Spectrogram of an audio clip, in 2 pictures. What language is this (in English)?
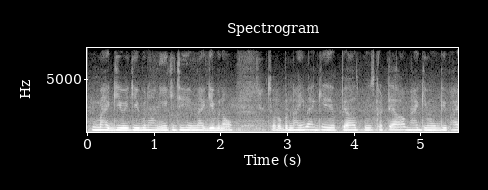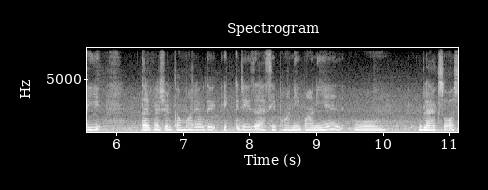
Dogri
